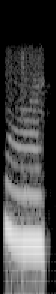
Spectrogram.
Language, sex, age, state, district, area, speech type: Manipuri, female, 45-60, Manipur, Churachandpur, urban, conversation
